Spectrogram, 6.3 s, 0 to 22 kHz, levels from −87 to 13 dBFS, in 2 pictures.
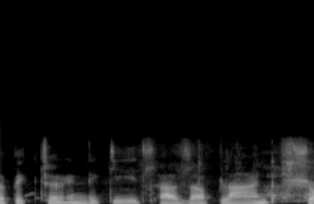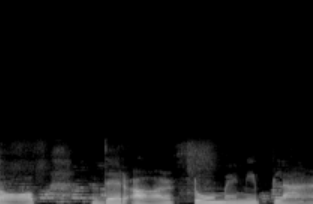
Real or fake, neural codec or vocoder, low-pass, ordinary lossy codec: real; none; 7.2 kHz; none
